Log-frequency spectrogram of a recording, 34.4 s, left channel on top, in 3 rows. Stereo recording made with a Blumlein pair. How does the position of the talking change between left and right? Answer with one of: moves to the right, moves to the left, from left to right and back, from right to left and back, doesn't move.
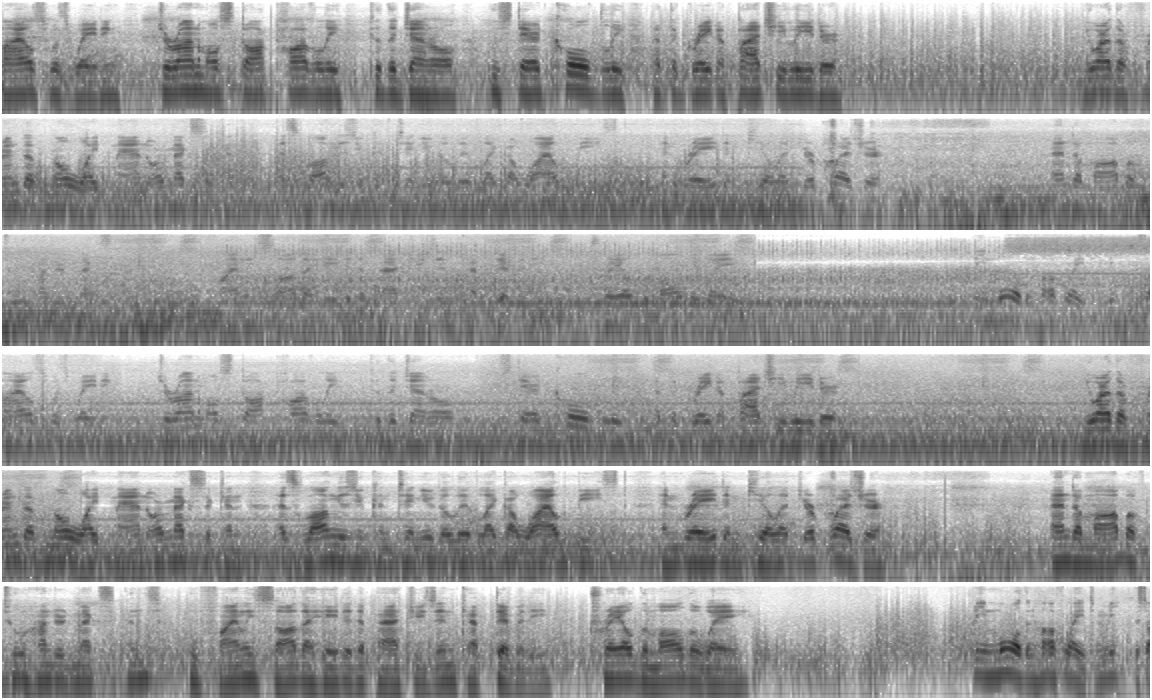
moves to the right.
